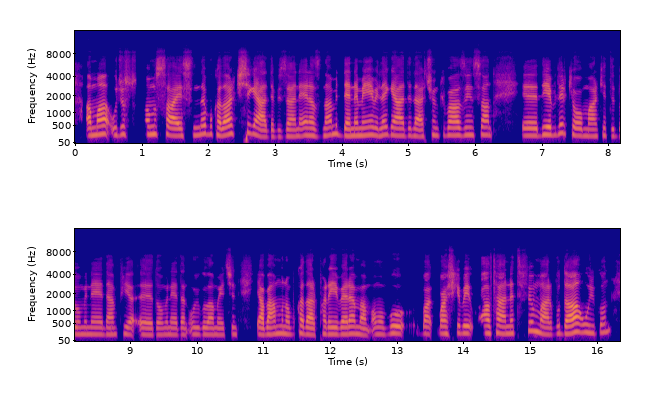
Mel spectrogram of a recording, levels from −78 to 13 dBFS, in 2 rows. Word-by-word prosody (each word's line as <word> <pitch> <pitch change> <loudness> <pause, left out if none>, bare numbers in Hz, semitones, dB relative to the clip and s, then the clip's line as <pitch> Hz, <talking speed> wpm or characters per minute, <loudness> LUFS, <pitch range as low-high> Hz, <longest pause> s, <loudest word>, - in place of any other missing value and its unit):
ama 225 +4 +5
ucuz 220 +2 -5
tutmamız 225 0 -3
sayesinde 210 +2 +1
bu 235 - -7
kadar 220 +2 +4
kişi 255 - 0
geldi 175 -6 +2
bize. 170 +2 -6
Hani, 180 +1 0
en 205 +2 +2
azından 200 +3 -1
bir 230 -5 -8
denemeye 200 +2 +3
bile 205 +2 -1
geldiler. 195 -4 +2
Çünkü 205 +1 -8
bazı 210 0 +2
insan, 215 0 -2 0.5
eee, 200 -1 +1
diyebilir 225 +4 +2
ki 230 -3 -5
o 195 -1 -1
marketi 185 0 -4
domine 185 0 -4
eden 180 0 -3
piya 185 -2 -5
ııı, 170 -1 -2
domine 175 +1 -6
eden 175 0 -5
uygulama 175 -1 -4
için, 175 +2 -7 0.3
"Ya 175 -1 +4
ben 185 +2 +2
buna 185 -3 -3
bu - - -24
kadar 180 -4 +2
parayı 185 -2 -1
veremem 185 -2 +1
ama 180 +1 -6
bu 205 - 0 0.3
ba 190 -1 0
başka 200 +1 -1
bir 205 -1 +2 0.2
alternatifim 205 +5 0
var, 180 -2 +1
bu 205 -1 -10
daha 210 +5 +8
uygun, 225 +2 -6
195 Hz, 180 wpm, -21 LUFS, 180-210 Hz, 0.5 s, daha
